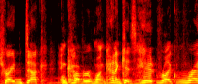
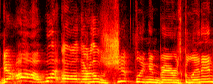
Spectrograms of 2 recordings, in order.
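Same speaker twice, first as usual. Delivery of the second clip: yelling, much higher pitch; 8 semitones higher than usual. In a tabletop game, calling out to a fellow player, yelling.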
